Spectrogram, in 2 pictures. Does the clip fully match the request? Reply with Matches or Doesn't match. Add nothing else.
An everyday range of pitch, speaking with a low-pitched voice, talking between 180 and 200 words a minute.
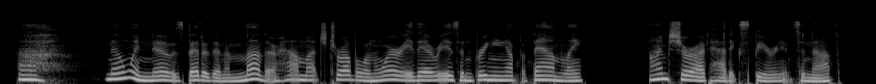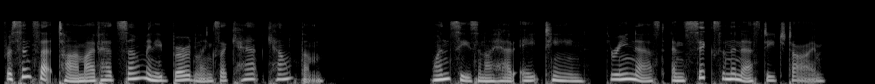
Doesn't match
